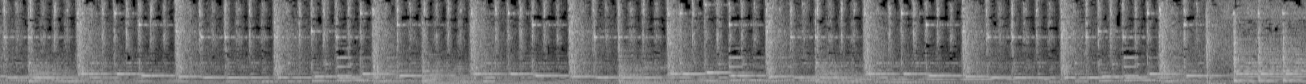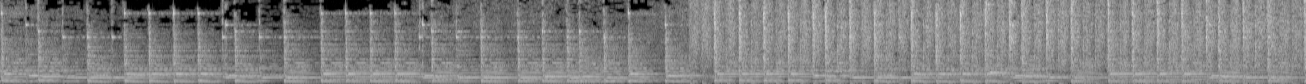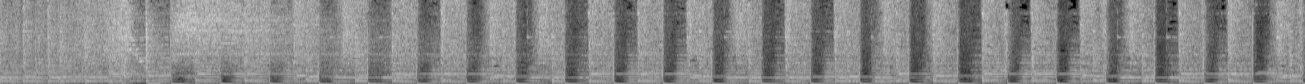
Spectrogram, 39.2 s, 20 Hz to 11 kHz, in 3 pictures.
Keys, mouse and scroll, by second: 14.6 space, 16.9-18.7 drag, 18.7 F9, 20.3 click, 21.6 right click, 23.8-28.0 drag, 28.0-30.0 drag, 30.1 space, 32.4-34.9 drag, 35.9-37.7 scroll down 1, 38.1 scroll down 1.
